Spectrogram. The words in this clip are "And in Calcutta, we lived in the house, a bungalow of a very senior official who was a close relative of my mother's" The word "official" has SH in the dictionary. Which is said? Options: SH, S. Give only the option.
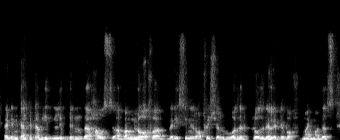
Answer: SH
